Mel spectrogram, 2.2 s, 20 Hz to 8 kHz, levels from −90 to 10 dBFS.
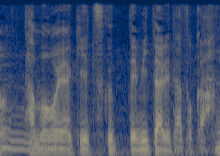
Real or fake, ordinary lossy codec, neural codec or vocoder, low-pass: real; none; none; 7.2 kHz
